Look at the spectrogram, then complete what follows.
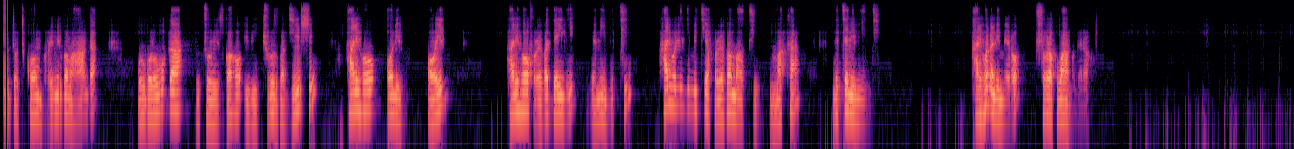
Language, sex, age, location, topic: Kinyarwanda, male, 25-35, Kigali, health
